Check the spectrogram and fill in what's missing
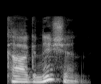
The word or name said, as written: cognition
